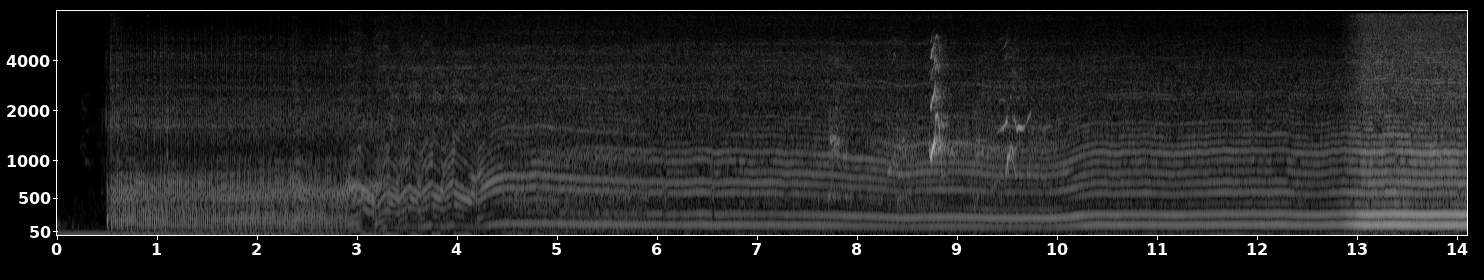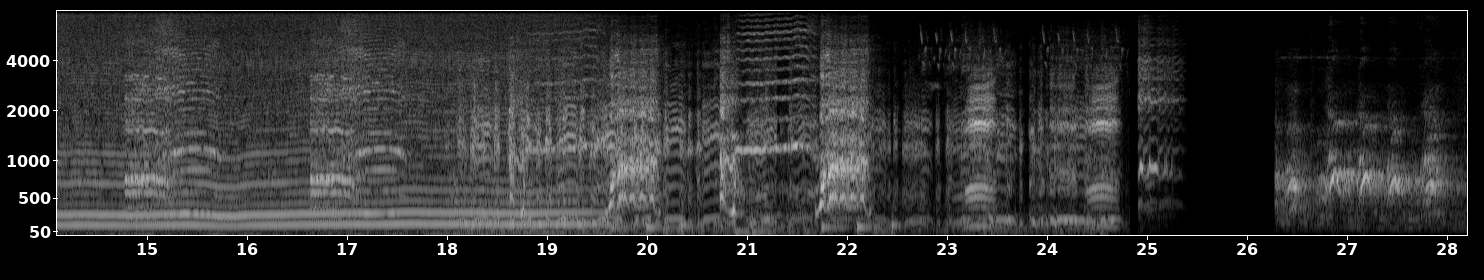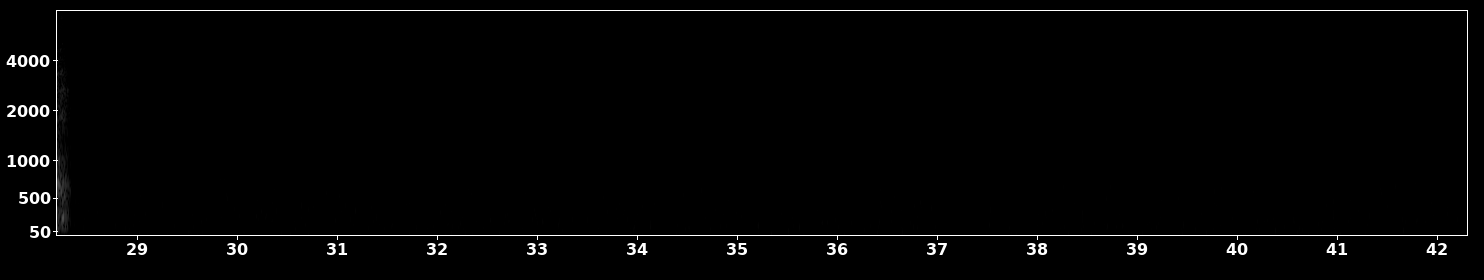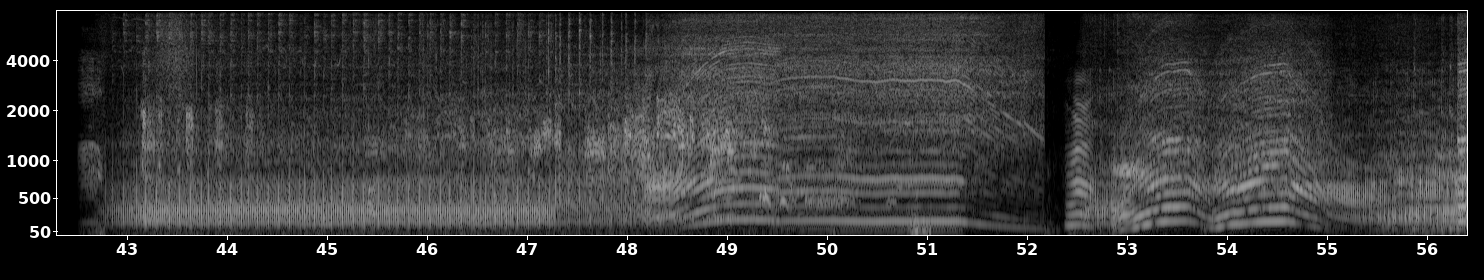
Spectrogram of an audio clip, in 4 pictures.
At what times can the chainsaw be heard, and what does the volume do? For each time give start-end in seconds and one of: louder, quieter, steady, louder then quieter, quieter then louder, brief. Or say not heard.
0.0-19.9 louder
42.7-56.3 steady.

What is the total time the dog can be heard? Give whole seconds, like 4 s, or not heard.
6 s.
